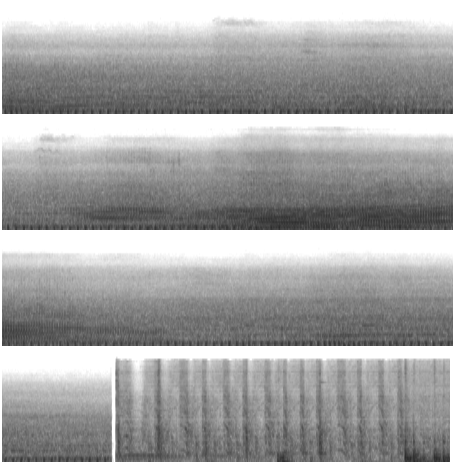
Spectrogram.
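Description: Motor scooter engine running steadily, swelling louder around seven to nine seconds in and easing back. About fourteen and a half seconds in the engine sound cuts off abruptly and an uneven rapid rattling takes over.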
